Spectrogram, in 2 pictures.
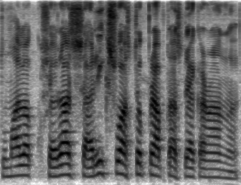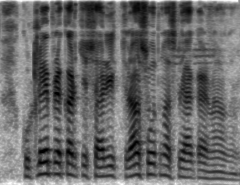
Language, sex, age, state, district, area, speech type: Marathi, male, 60+, Maharashtra, Kolhapur, urban, spontaneous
